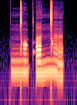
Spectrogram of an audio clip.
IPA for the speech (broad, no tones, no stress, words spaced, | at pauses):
ŋ͡ǀɔ̃qʼeŋ͡ǀɛ̃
